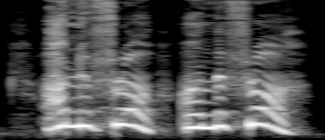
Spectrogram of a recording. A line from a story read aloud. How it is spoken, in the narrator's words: He started yelling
